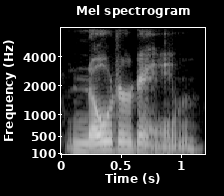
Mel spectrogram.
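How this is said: It is said with an American pronunciation. "in the U S, I believe they say Notre Dame"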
